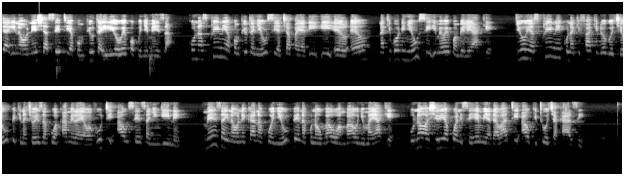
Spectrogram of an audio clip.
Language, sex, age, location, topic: Swahili, male, 18-24, Nakuru, education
